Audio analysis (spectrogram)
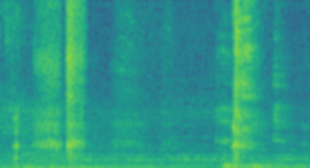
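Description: Two short, breathy coughs from someone on the sidelines, spaced about a second and a half apart, over a low murmur with no clear speech.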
